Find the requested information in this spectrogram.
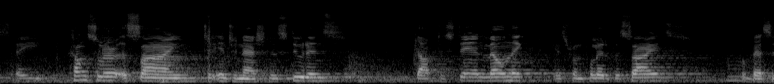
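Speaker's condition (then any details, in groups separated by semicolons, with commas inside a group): No condition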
